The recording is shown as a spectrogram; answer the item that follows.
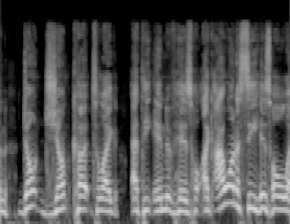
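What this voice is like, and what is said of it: Usual voice. Nothing is said of it.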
